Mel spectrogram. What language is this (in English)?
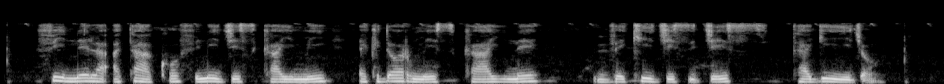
Esperanto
